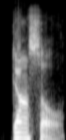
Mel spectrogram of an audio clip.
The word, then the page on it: dossal: American English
